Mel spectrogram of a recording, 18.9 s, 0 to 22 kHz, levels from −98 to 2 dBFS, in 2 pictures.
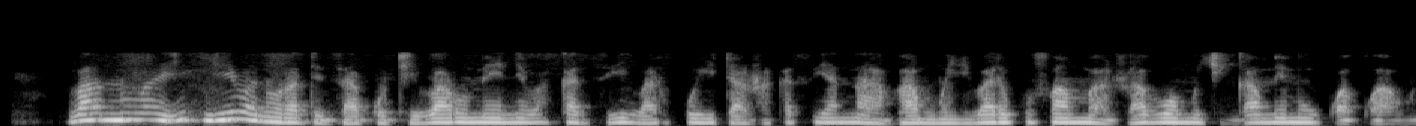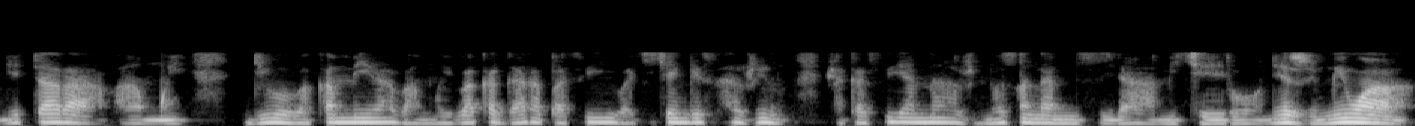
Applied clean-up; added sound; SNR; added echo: none; none; none; none.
